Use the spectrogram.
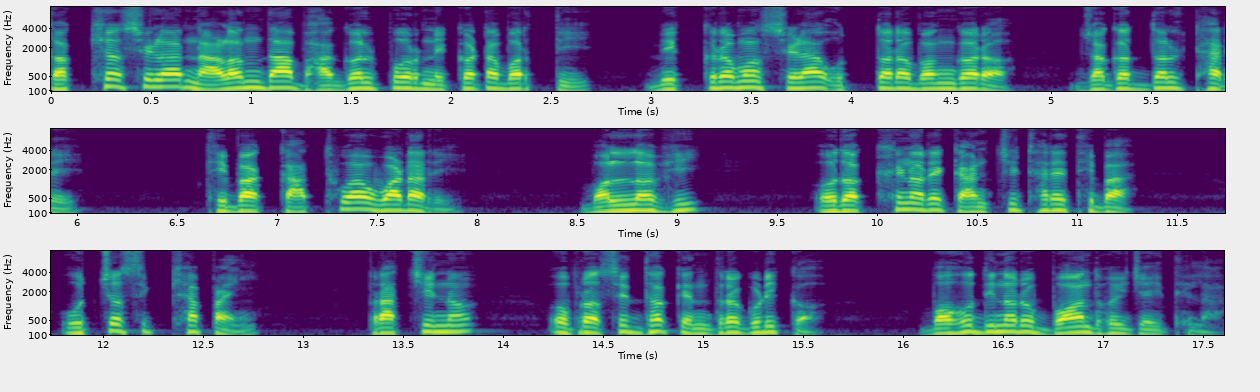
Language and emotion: Odia, neutral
